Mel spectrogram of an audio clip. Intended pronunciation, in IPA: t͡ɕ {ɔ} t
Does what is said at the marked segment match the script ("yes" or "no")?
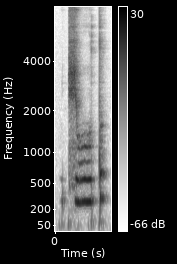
no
